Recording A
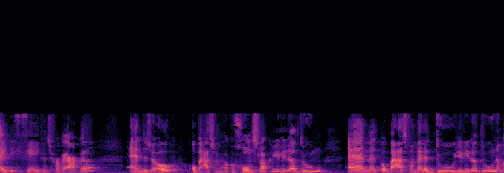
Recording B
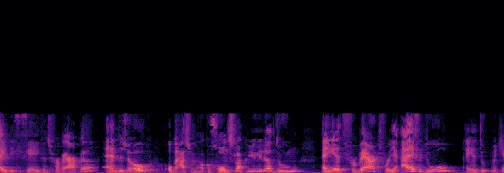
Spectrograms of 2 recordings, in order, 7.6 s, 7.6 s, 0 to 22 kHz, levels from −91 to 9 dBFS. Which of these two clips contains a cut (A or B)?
B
